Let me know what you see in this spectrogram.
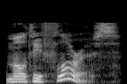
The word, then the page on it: multiflorous: British English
